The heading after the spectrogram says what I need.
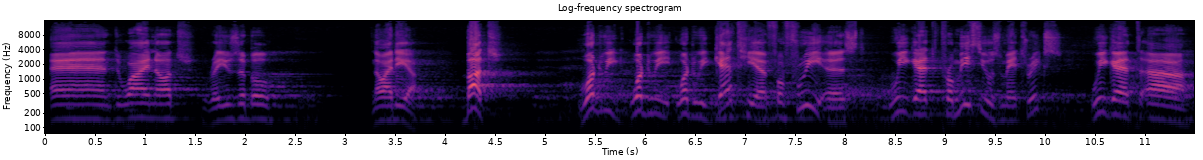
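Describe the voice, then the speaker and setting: A man giving a live-coding conference talk from a large stage, halting and correcting himself as he types. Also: on the high side, a bit bright. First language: not Romanian. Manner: halting, self-correcting, thinks aloud while typing. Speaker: conference speaker. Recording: long reverb of a big hall.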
